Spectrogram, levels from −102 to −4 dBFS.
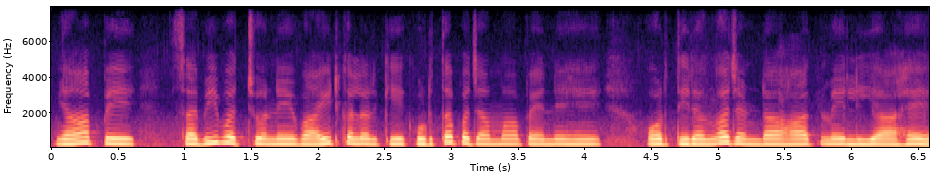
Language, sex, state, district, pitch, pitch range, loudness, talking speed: Hindi, female, Rajasthan, Jaipur, 250 Hz, 240-265 Hz, -13 LUFS, 175 wpm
